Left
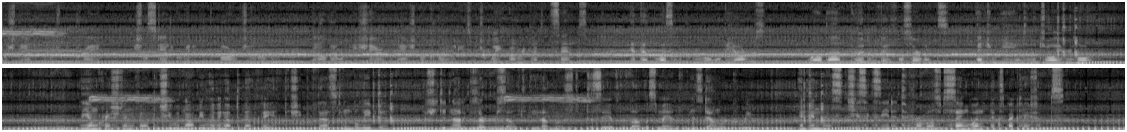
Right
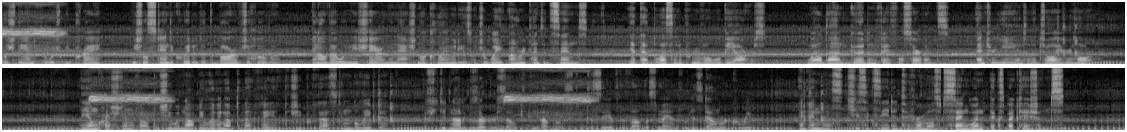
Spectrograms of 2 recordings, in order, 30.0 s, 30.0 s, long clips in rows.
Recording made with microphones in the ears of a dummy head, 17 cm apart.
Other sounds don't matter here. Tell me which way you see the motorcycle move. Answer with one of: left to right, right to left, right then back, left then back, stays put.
stays put.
